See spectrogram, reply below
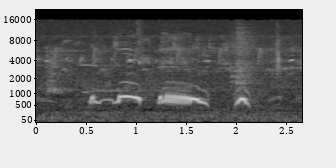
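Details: Spotted dove (cu gáy) calling in the 'thổ đồng' style, used to stir decoy doves to answer quickly. One low cooing phrase: a short wavering note, a long smooth descending coo, then a brief closing hoot.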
